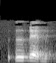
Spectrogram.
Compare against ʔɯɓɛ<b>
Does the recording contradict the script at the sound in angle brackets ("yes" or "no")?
no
